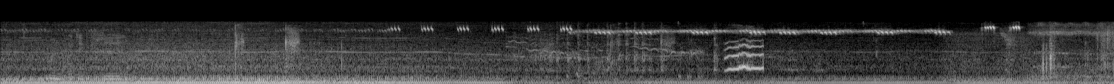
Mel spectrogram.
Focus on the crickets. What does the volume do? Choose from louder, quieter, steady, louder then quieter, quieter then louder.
louder.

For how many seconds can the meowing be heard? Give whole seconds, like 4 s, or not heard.
3 s.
